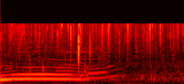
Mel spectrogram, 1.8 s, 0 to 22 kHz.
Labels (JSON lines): {"label": "biophony", "recorder": "SoundTrap 300"}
